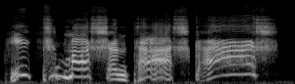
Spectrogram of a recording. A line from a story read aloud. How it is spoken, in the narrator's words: shrieked Gollum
